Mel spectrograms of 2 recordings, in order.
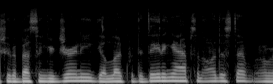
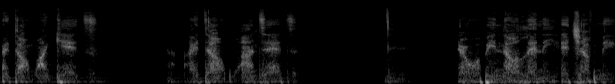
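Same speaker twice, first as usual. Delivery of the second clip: hushed, breathy whisper right under the breath. Answering a submitted question about not wanting kids, whispering. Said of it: "Why am I whispering?".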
